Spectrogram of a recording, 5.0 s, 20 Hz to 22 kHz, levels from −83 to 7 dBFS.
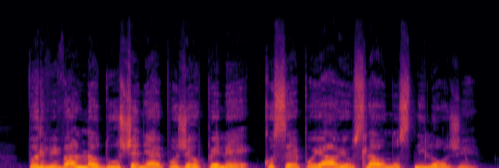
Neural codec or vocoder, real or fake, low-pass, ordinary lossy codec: vocoder, 44.1 kHz, 128 mel bands every 256 samples, BigVGAN v2; fake; 19.8 kHz; none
